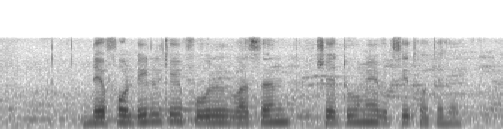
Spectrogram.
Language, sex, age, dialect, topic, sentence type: Hindi, male, 18-24, Marwari Dhudhari, agriculture, statement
